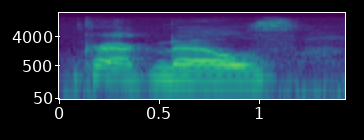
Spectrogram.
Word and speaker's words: Cracknells: It's spelled C-R-A-C-K-N-E-L-L-S. Cracknells. – Oh, like the sound of a bell. Like a death knell. A crack knell.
